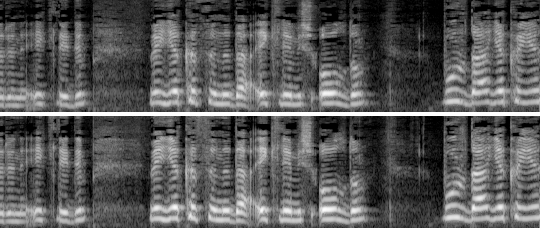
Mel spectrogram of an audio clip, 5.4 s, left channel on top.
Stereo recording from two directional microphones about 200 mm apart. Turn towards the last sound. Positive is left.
turn(degrees=-25)  # may be behind; listen again after turning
